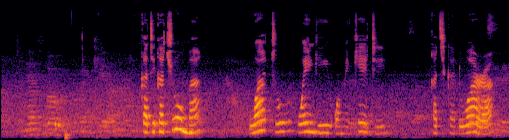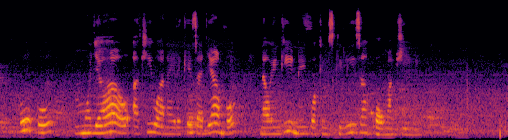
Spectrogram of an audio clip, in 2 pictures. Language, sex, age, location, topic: Swahili, female, 25-35, Dar es Salaam, education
